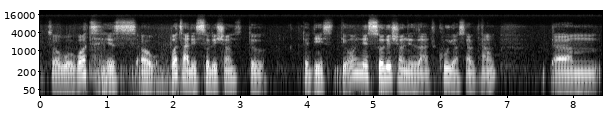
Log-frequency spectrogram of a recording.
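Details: Stuttering (stammering) in an adult Nigerian male, self-described proud stammerer, with word repetitions.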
